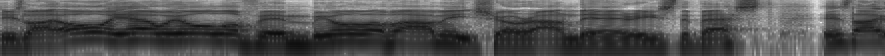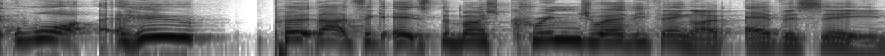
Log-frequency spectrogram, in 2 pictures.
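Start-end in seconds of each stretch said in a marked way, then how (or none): 0.3-3.9 put-on accent from the north of England. Imitating the girl who first shows up in a video, in a northern English accent. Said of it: "has a northern fucking accent".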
